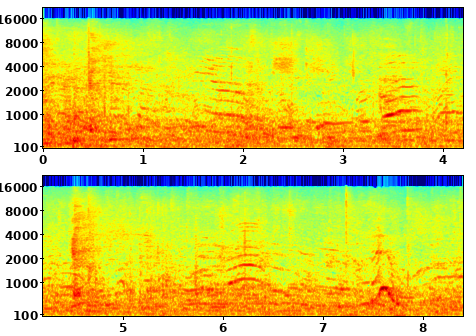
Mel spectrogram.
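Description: Young children sing together into microphones.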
